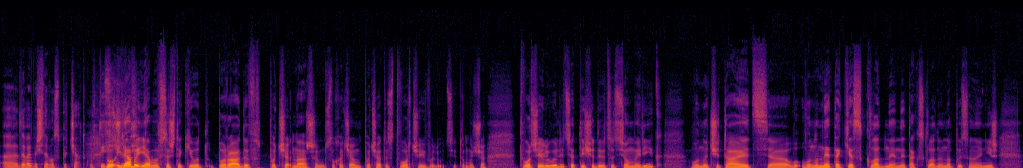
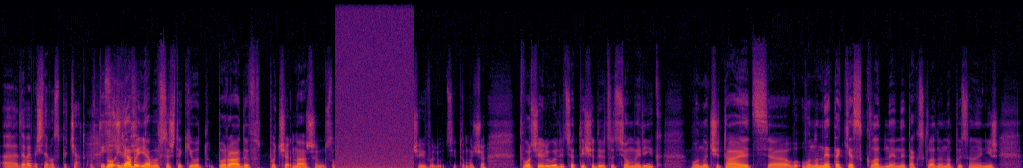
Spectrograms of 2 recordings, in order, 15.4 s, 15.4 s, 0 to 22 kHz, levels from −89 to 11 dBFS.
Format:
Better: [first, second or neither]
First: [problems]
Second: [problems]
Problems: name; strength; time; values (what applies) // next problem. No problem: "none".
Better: first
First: none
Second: audio cutting out; filled with static; at 5 s for 1 s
